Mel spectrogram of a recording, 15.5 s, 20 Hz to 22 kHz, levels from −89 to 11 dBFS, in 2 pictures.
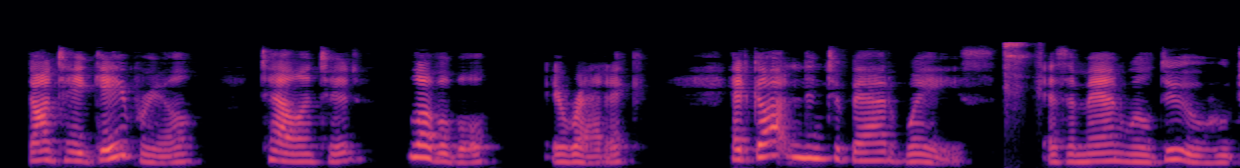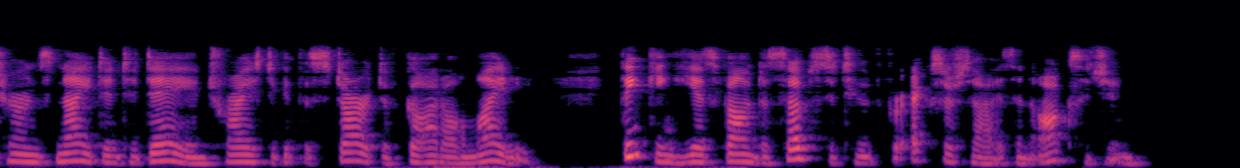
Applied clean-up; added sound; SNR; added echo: neural mask model DeepFilterNet 3.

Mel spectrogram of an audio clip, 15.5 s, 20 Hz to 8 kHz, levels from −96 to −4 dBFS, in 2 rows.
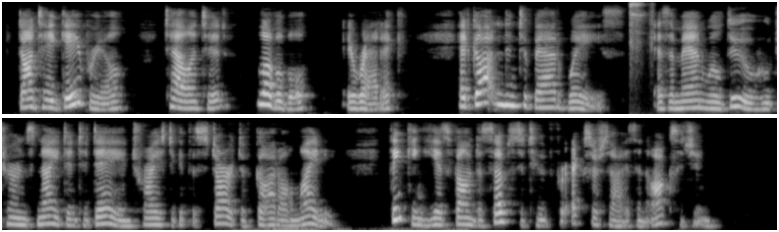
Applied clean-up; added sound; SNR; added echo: none; Tambourine; 7 dB; none.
